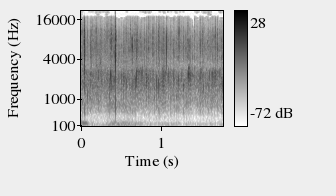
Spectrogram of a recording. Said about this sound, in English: It's the people who have recently committed to being new members of our church. We have a slide up here with their pictures. If this is you, we want you to stand. If there's anybody in the room that's here. But more than anything, we want to clap.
